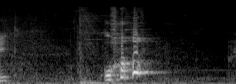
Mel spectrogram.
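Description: A man laughs briefly.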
